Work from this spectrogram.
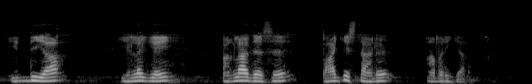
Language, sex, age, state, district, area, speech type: Tamil, male, 60+, Tamil Nadu, Namakkal, rural, spontaneous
